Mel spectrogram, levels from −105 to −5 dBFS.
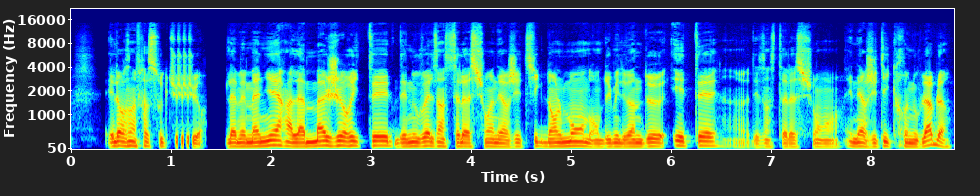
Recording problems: audio stuttering; at 1 s

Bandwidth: 14.5 kHz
